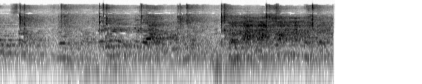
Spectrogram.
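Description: A crowd of people clap their hands in a room.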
